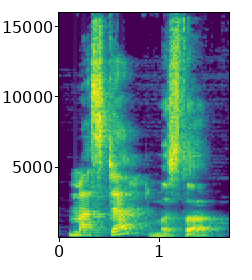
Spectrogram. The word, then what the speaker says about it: must have: The word have is usually reduced when it's unstressed to which is the schwa.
